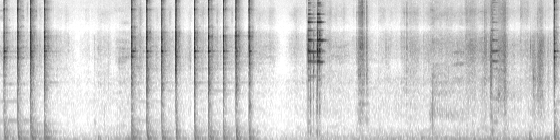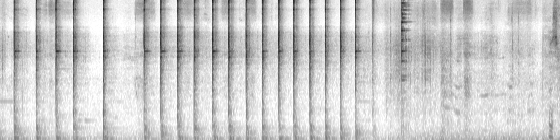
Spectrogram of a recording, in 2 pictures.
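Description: Someone hammers a part off a car wheel on an AWD vehicle, sharp metallic strikes in rapid bursts of a dozen or so blows with short pauses between, close and loud over a quiet background.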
